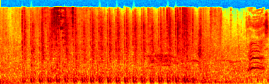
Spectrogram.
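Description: A machine gun fires in rapid bursts.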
